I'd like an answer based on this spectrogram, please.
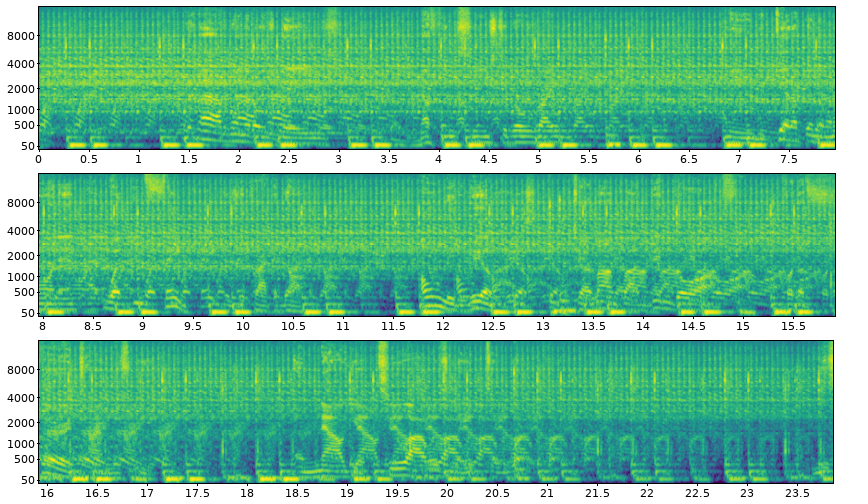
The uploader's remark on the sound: Live In The Mix from Studio 338, London. Please note this is a live show and contains curse words and offensive language.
